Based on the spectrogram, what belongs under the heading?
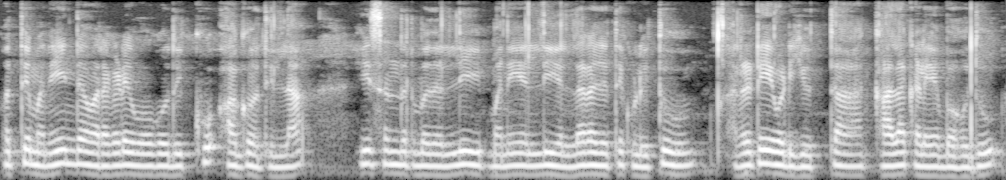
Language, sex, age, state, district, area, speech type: Kannada, male, 18-30, Karnataka, Tumkur, urban, spontaneous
